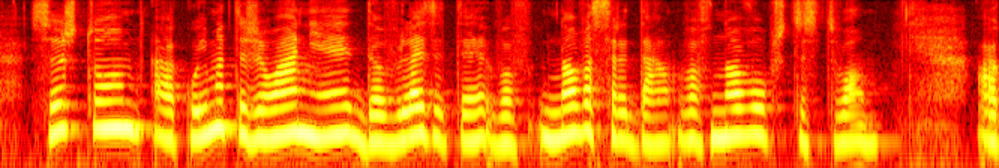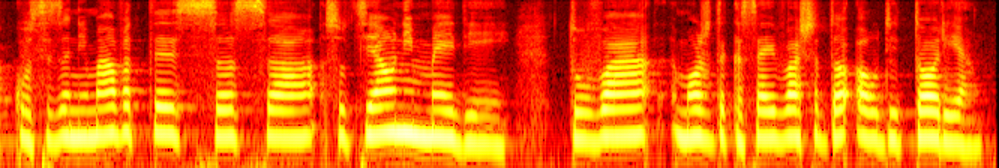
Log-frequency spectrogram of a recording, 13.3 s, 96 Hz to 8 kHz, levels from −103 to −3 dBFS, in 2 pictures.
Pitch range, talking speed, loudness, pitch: 205-230 Hz, 115 wpm, -20 LUFS, 220 Hz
